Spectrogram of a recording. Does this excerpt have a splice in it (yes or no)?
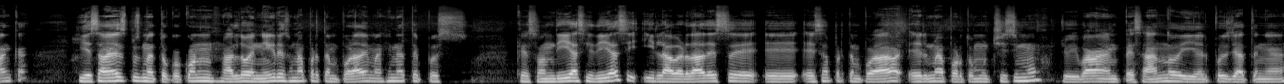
no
